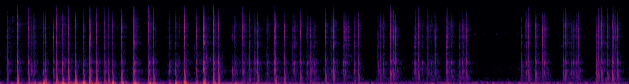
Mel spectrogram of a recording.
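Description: Long painted nails tap and scratch a clear glass bottle with fairy lights inside, making rapid bursts of sharp clicky taps. The sound comes in dense clusters that are loudest in the first few seconds, then turns into lighter, sparser scratching and tapping with brief pauses between runs.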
